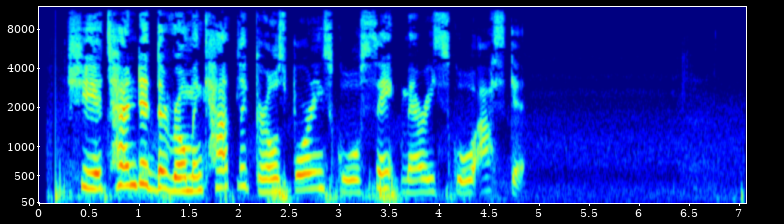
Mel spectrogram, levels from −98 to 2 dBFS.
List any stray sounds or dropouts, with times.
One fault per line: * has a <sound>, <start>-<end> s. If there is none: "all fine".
all fine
